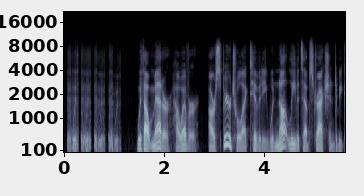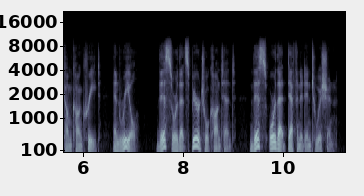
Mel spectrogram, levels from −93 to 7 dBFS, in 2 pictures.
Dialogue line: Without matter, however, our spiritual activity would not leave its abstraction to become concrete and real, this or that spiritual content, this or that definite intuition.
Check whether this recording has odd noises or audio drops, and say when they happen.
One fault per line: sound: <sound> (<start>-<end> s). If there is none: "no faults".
sound: laugh (0.1-1.2 s)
